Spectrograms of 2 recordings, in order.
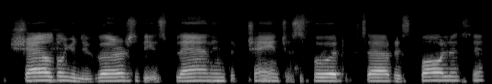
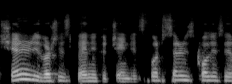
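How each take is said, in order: First: It is read at a slow pace. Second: It is read at a fast pace.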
